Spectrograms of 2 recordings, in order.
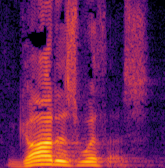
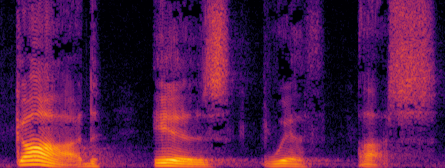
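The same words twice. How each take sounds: First: Said in the usual way. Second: Very slow, drawn-out "God is with us"; slow emphasis. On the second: Acted. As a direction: lean on "God" and stretch "God is with us". Distinctive difference line, slowed.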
